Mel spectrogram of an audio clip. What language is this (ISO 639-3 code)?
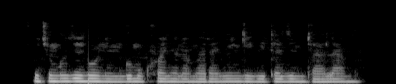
swa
